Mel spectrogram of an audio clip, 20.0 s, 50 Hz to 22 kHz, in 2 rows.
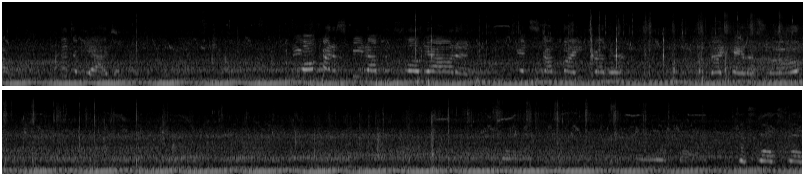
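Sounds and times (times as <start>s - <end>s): horse hooves on dirt: 0.0s - 20.0s
steady low hum: 0.0s - 20.0s.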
